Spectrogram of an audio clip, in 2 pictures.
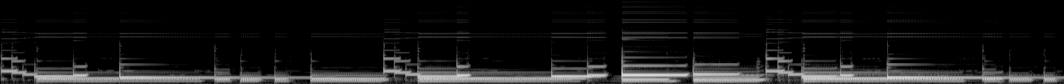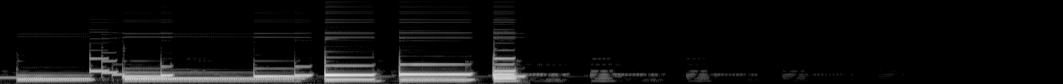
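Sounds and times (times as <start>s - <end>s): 
Rhodes electric piano attacks: 0.0s - 15.9s.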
